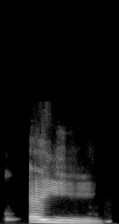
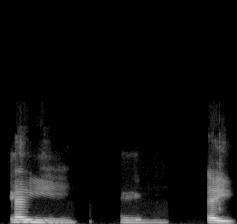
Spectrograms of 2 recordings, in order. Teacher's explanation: there are two sounds here. You have e and I together. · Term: diphthong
